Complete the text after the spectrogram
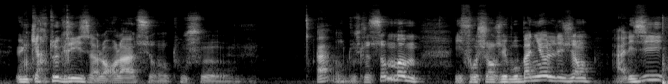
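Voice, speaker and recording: Bright and sharp in tone with vocal fry, a man at medium pitch talks at a moderate pace, his pitch swinging very widely, his loudness swinging a lot, and his speech broken by long, frequent pauses. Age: 60s. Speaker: retiree. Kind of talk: casual vlog rant. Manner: hesitant, many fillers.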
